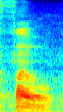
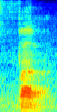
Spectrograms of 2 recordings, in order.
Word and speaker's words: pho: Please tell me you don't call it faux. All my redneck family in here calls it faux.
